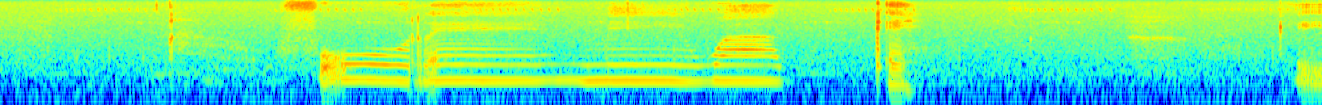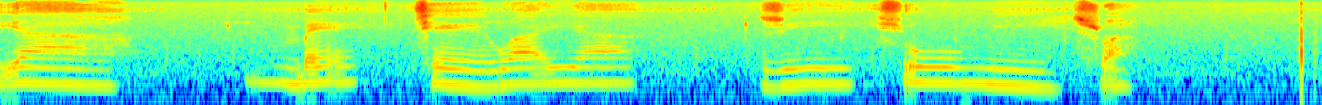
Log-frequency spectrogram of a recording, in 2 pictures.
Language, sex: Venda, female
